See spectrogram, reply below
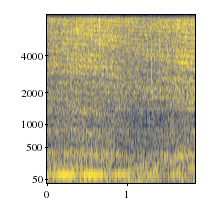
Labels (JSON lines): {"label": "anthrophony, boat engine", "recorder": "SoundTrap 500"}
